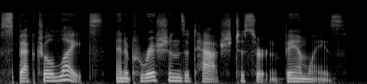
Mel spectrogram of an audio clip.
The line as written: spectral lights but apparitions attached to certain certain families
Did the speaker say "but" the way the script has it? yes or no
no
